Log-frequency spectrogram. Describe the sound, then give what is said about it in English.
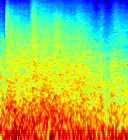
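Army rockets fire in a loud, continuous roar of rumbling booms, with a couple of sharp blasts near the start over the dense, low rumble. “The rockets are fired by the army.”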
